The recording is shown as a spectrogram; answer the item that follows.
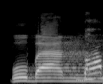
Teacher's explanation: Cuman nun mati ketemu ba jadi ada M-nya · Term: iklab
